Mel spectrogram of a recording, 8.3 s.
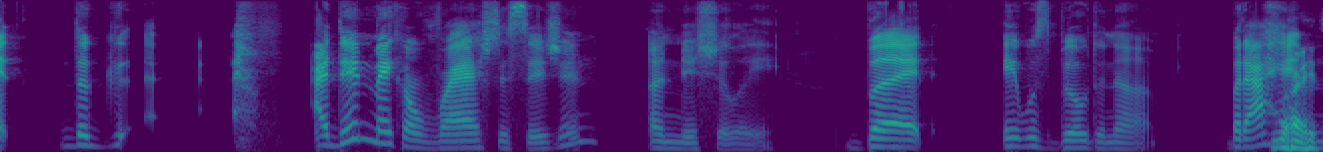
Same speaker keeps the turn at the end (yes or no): yes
